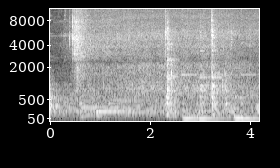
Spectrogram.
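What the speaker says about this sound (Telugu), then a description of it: "ఇప్పుడు మురమురాలను వేయించుకుందాము." Puffed rice fries in a pan for tomato bajji, giving a steady sizzle with stirring scrapes and a few sharper clatters. There is no talk.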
